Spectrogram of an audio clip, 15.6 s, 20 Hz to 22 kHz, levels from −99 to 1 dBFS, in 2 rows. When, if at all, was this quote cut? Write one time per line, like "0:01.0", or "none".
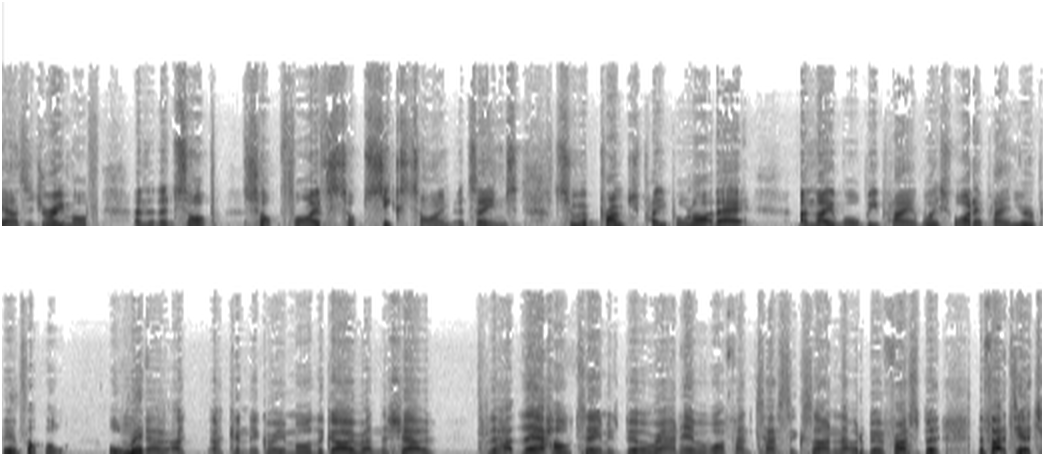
0:01.8
0:04.1
0:08.9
